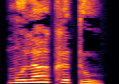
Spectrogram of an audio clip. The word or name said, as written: ಮುಲಾಖತ್ತು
